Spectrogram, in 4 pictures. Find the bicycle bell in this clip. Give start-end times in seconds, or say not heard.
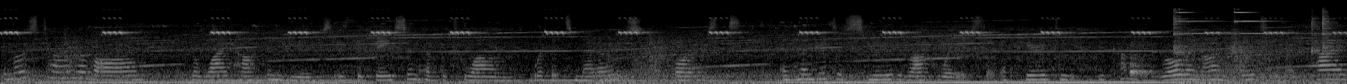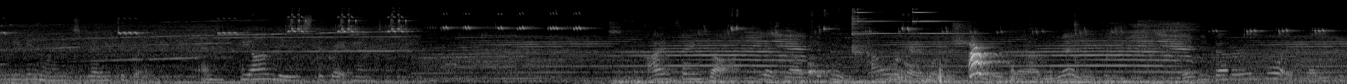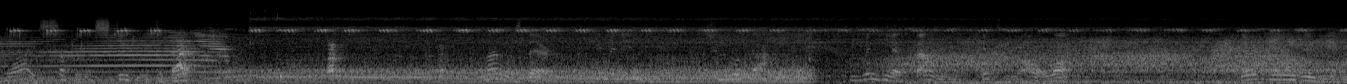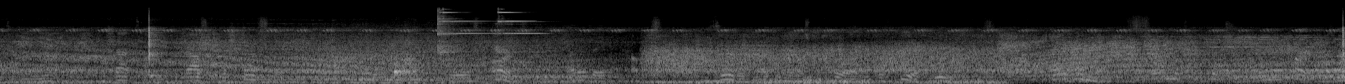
11.3-13.3, 21.6-23.1, 44.3-45.8.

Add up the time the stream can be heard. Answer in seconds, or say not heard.
not heard.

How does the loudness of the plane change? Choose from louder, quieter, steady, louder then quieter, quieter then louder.
louder.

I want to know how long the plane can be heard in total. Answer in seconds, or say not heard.
54 s.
